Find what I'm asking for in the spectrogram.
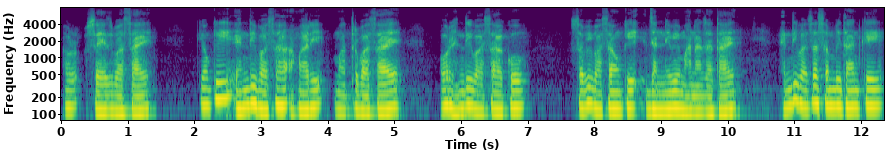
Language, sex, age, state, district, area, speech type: Hindi, male, 45-60, Rajasthan, Jodhpur, rural, spontaneous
